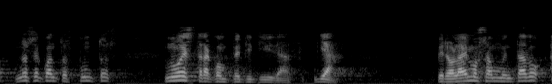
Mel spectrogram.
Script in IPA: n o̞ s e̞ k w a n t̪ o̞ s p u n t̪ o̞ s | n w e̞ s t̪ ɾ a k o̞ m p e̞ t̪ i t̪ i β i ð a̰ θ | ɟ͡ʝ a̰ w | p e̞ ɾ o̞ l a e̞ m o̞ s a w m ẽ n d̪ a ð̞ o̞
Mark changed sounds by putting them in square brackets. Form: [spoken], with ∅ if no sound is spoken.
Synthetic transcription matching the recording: n o̞ s e̞ k w a n t̪ o̞ s p u n t̪ o̞ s | n w e̞ s t̪ ɾ a k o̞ m p e̞ t̪ i t̪ i β i ð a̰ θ | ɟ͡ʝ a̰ [∅] | p e̞ ɾ o̞ l a e̞ m o̞ s a w m ẽ n [t̪] a ð̞ o̞

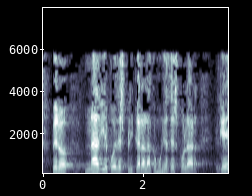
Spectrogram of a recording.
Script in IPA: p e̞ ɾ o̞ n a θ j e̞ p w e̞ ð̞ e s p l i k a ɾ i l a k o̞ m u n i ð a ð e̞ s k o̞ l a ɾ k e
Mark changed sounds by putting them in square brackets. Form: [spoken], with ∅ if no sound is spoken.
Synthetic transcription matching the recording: p e̞ ɾ o̞ n a [ð] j e̞ p w e̞ ð̞ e s p l i k a ɾ [a] l a k o̞ m u n i ð a [θ] e̞ s k o̞ l a ɾ k e

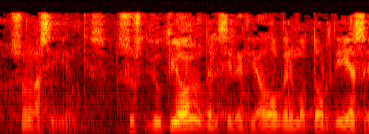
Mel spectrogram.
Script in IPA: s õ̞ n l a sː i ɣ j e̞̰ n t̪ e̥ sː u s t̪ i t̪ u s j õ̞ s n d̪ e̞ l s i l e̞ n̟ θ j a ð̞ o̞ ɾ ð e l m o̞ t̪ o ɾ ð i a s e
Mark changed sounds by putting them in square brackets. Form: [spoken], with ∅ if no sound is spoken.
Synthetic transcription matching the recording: s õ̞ n l a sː i ɣ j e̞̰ n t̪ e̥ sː u s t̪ i t̪ u [θ] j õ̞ [∅] n d̪ e̞ l s i l e̞ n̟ θ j a ð̞ o̞ ɾ ð e l m o̞ t̪ o ɾ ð i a s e

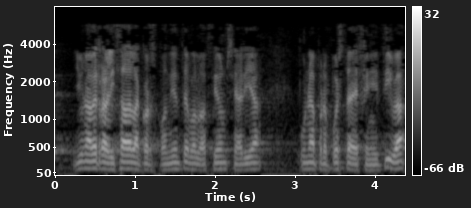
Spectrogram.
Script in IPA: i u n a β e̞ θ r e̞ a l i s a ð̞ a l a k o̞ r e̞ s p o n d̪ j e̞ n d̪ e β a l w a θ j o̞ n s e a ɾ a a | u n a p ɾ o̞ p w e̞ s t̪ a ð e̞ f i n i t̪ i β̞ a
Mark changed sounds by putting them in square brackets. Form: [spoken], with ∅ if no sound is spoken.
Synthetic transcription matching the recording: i u n a β e̞ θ r e̞ a l i [θ] a ð̞ a l a k o̞ r e̞ s p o n d̪ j e̞ n [t̪] e β a l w a θ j o̞ n s e a ɾ [i] a | u n a p ɾ o̞ p w e̞ s t̪ a ð e̞ f i n i t̪ i β̞ a

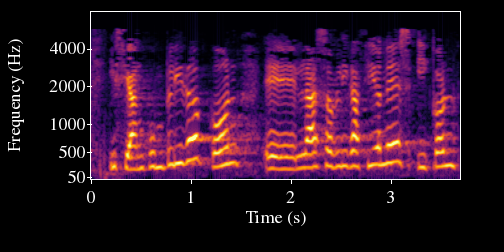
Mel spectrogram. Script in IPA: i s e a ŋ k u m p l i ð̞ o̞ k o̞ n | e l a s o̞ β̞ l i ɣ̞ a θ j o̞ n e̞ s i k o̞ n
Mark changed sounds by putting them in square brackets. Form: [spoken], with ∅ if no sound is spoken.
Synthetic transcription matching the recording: i s e a ŋ k u m p l i ð̞ o̞ k o̞ n | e l a s o̞ β̞ l i ɣ̞ a θ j o̞ n e̞ s i k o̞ n

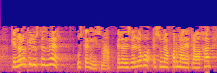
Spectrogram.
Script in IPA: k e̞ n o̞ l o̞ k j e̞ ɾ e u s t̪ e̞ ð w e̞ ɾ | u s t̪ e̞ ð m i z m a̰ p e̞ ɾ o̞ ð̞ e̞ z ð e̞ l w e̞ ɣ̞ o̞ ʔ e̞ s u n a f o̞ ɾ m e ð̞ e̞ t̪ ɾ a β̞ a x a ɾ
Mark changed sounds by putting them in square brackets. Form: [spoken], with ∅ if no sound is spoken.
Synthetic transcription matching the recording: k e̞ n o̞ l o̞ k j e̞ ɾ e u s t̪ e̞ ð [β] e̞ ɾ | u s t̪ e̞ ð m i z m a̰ p e̞ ɾ o̞ ð̞ e̞ z ð e̞ l w e̞ ɣ̞ o̞ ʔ e̞ s u n a f o̞ ɾ m [a] ð̞ e̞ t̪ ɾ a β̞ a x a ɾ

